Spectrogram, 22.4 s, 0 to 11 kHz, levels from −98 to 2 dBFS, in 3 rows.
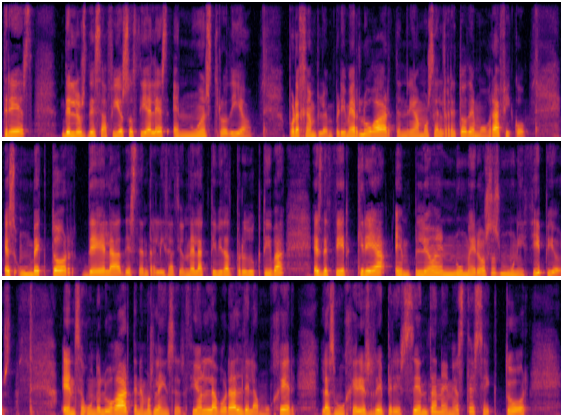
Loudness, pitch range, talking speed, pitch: -23 LUFS, 210-255 Hz, 135 wpm, 230 Hz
